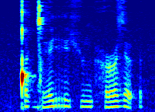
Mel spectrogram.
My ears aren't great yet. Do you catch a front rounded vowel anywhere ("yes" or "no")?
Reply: yes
